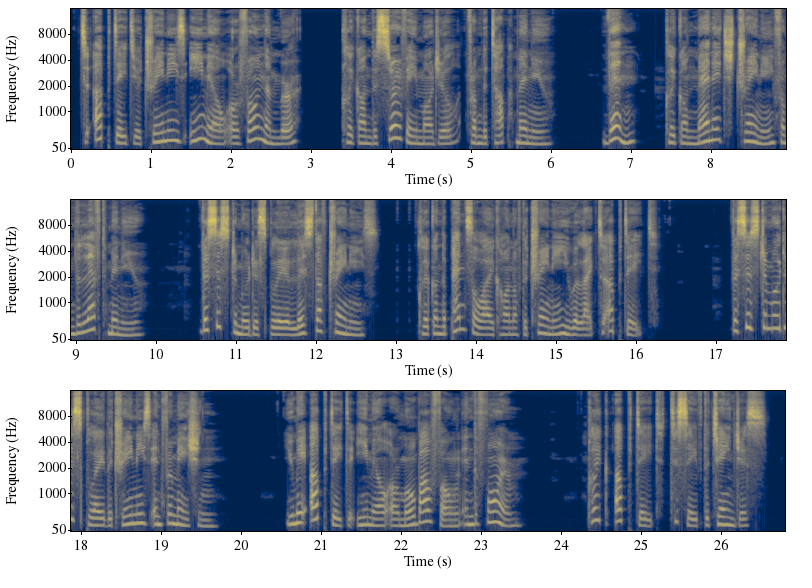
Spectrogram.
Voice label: 日语女-美式英语

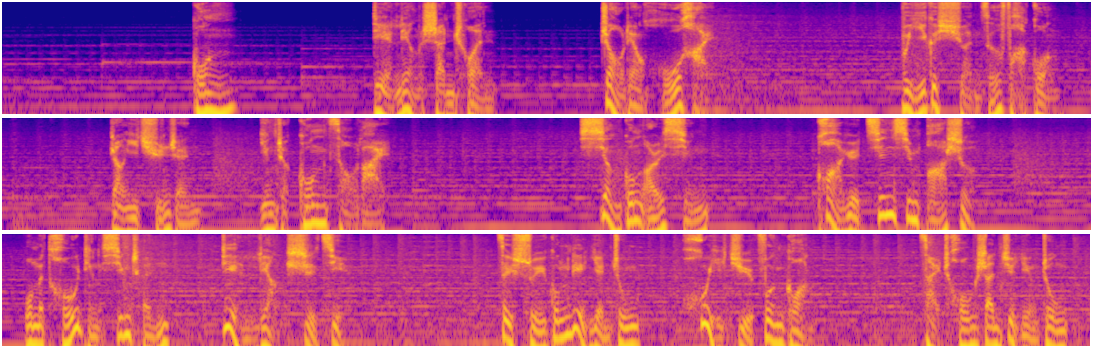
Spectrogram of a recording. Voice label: 男 专题 旁白渐起; 绿色能源

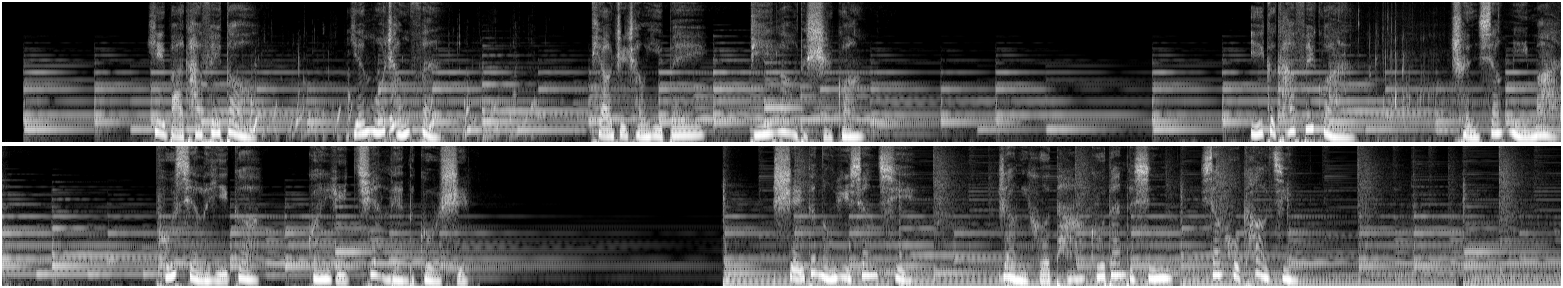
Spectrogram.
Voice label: 女-质感广告; 左岸咖啡

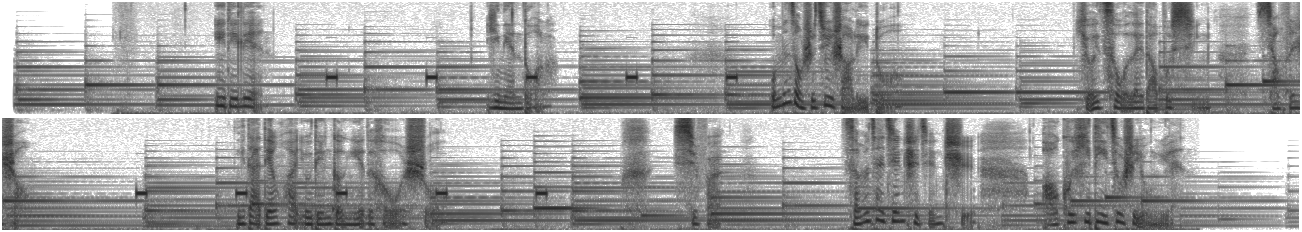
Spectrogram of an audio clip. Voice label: 女 旁白 感情段子 异地恋; 抖音

